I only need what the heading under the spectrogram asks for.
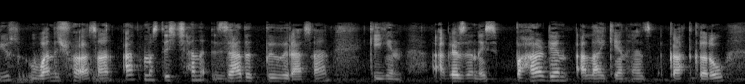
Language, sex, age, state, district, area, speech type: Kashmiri, male, 45-60, Jammu and Kashmir, Budgam, urban, spontaneous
